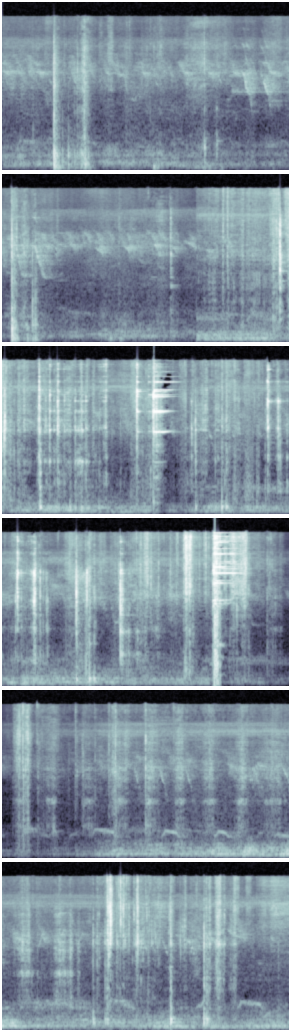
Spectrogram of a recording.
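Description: Sharp metallic clinks and clicks of a spanner working a tractor's engine-oil drain plug, scattered and uneven, with two louder clinks near the middle. A low hum comes and goes underneath.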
